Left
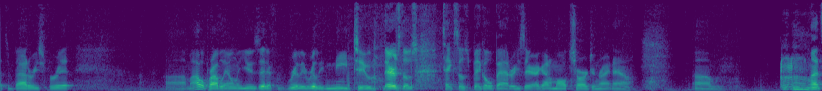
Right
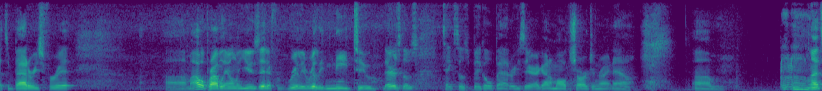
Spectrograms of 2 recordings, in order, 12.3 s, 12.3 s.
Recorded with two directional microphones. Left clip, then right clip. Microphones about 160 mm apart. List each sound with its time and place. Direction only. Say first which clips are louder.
0.2 s speech: right 8 dB; 60° right (ahead or behind)
0.5 s speech: right 4 dB; 30° right (ahead or behind)
2.5 s speech: right 6 dB; 35° right (ahead or behind)
3.8 s speech: right 4 dB; 25° right (ahead or behind)
5.7 s speech: left 6 dB; centre (ahead or behind)
7.9 s speech: right 2 dB; 35° right (ahead or behind)
8.6 s speech: right 1 dB; 5° right (ahead or behind)
8.9 s speech: right 1 dB; 20° right (ahead or behind)
9.6 s speech: right 9 dB; 55° right (ahead or behind)
10.4 s speech: right 3 dB; 35° right (ahead or behind)
11.7 s speech: right 2 dB; 45° right (ahead or behind)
